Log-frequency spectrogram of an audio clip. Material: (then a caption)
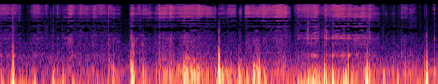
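Polystyrene foam. Fingernails scratch and tap the side and top of a long, solid blue polystyrene foam block resting on a table. The result is a series of dull, muffled low thumps and soft scraping with almost no ring.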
